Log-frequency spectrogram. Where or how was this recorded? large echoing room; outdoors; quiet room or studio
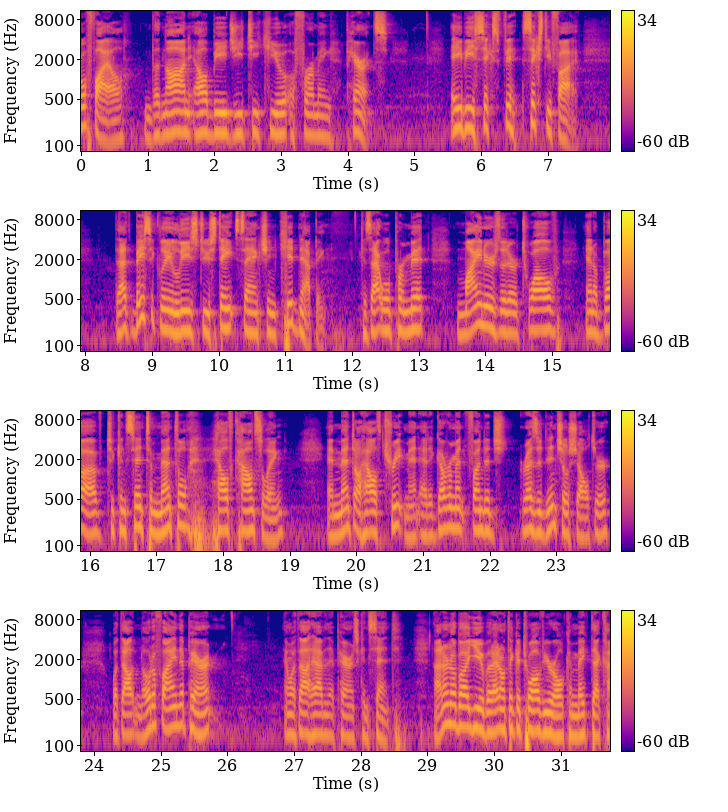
large echoing room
